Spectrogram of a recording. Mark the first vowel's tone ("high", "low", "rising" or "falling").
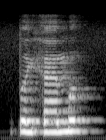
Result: low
